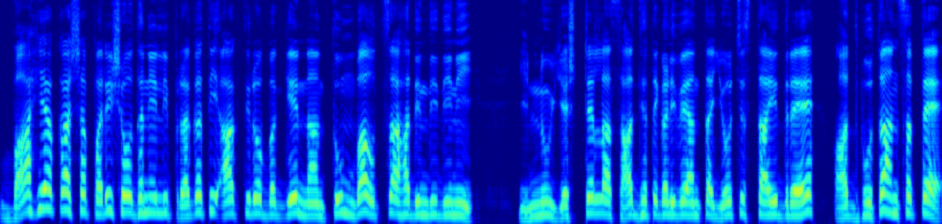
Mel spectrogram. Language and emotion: Kannada, happy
